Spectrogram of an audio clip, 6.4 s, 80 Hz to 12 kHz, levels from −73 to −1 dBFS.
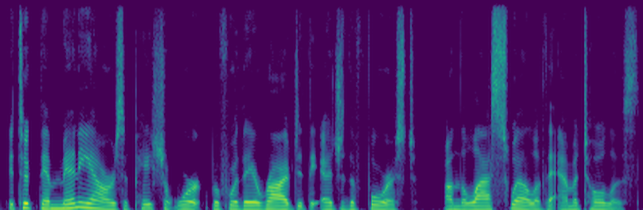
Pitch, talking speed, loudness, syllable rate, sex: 185 Hz, 225 wpm, -19 LUFS, 5.9 syllables/s, female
